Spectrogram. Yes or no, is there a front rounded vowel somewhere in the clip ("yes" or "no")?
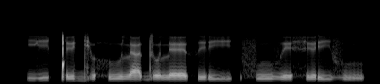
no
